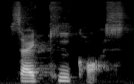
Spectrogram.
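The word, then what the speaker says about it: σαρκικός: So, sarkikos, or the pronunciation is sarkikos.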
